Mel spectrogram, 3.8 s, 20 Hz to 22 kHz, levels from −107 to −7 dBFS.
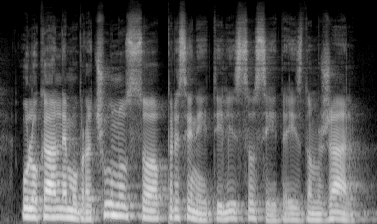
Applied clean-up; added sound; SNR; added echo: none; none; none; none.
